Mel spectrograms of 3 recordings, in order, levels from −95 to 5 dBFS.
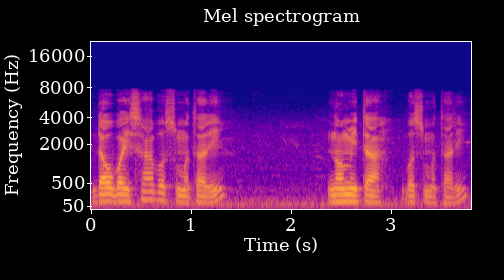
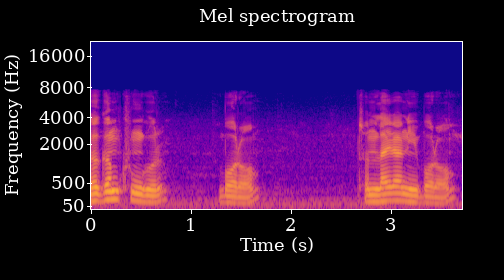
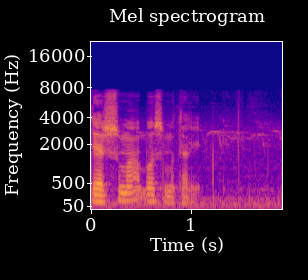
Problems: none marked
